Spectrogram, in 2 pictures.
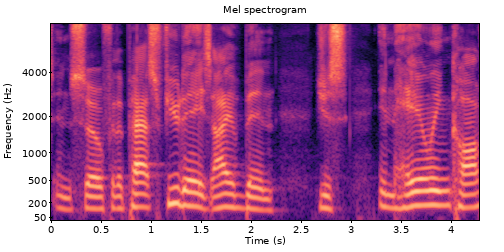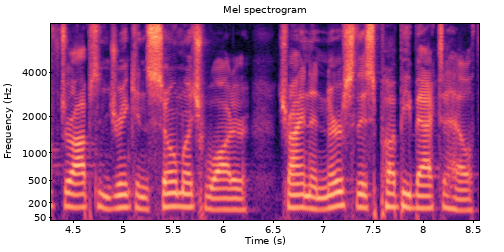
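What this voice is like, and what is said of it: Raspy, strained voice. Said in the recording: “my voice is a little bit raspy... I had no voice”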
